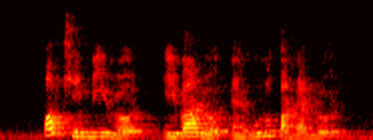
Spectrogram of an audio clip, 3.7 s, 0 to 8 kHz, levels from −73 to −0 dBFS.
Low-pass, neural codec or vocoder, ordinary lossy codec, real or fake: 7.2 kHz; codec, 44.1 kHz, 7.8 kbps, Pupu-Codec; none; fake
